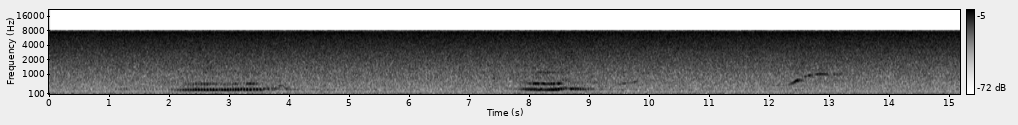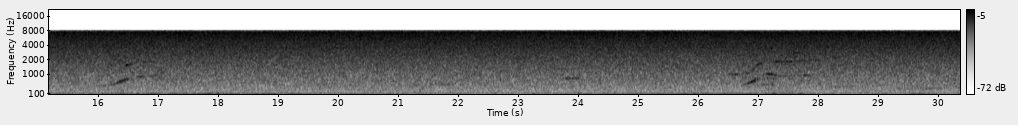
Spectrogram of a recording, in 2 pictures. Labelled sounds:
12.8	13.0	humpback whale, 0.96 to 1.1 kHz
23.8	24.1	humpback whale, 0.80 to 0.86 kHz

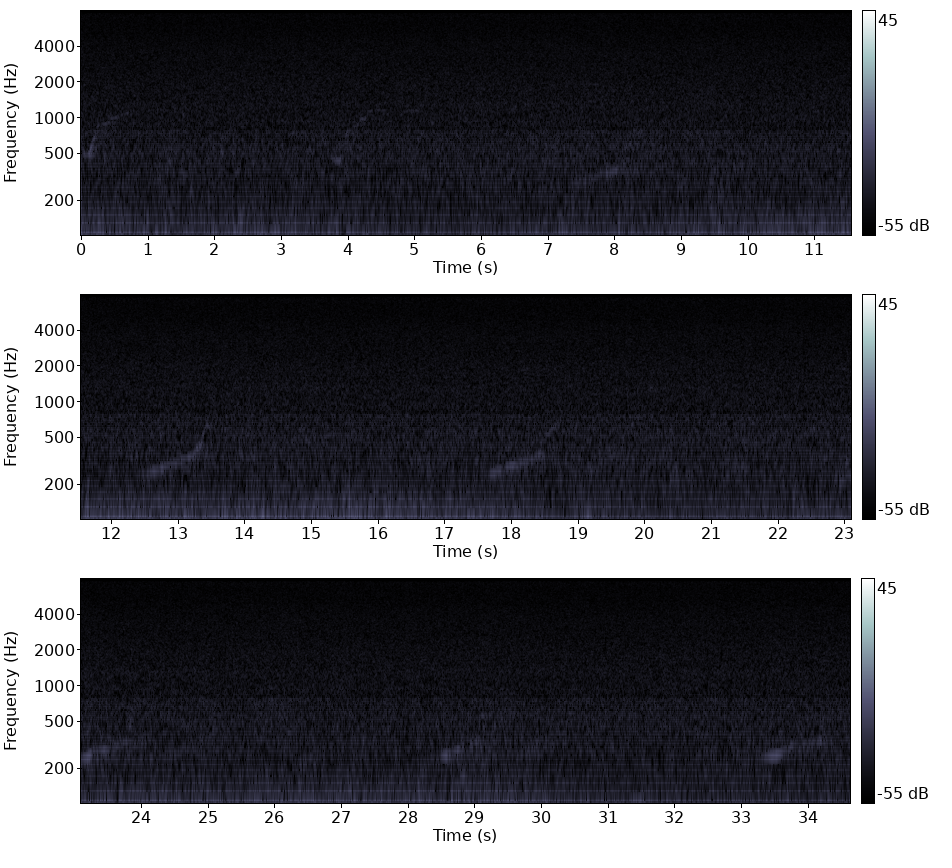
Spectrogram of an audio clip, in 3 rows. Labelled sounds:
0.3	0.6	humpback whale, 0.83 to 1.1 kHz

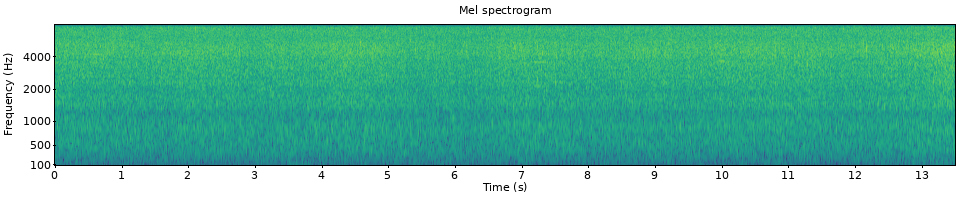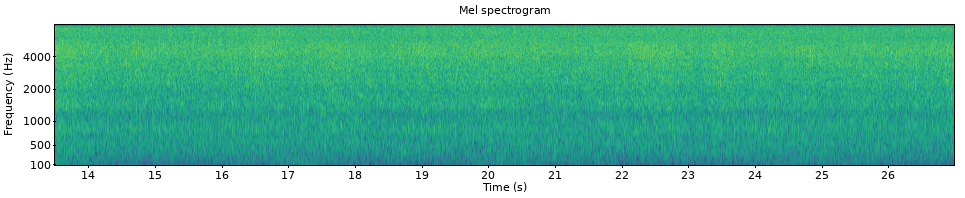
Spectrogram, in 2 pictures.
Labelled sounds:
10.9	11.2	killer whale, northern resident, G clan, 1.1 to 1.5 kHz

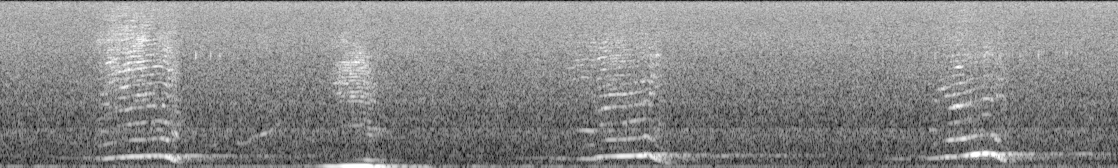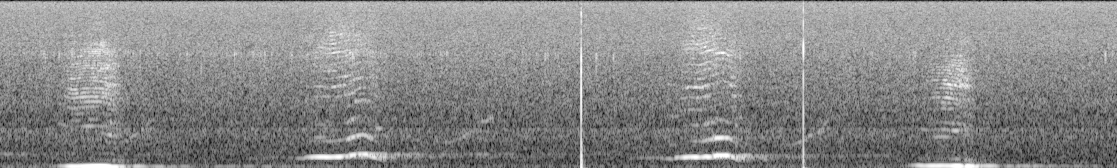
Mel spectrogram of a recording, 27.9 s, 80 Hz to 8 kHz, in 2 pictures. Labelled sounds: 1.4	2.0	humpback whale, 0.80 to 2.7 kHz
4.2	4.6	humpback whale, 2.5 to 2.7 kHz
7.1	8.1	humpback whale, 0.83 to 3.0 kHz
11.9	12.2	humpback whale, 1.1 to 2.0 kHz
14.8	15.3	humpback whale, 1.2 to 3.3 kHz
17.9	18.5	humpback whale, 1.4 to 3.6 kHz
22.5	23.2	humpback whale, 0.80 to 3.8 kHz
25.8	26.1	humpback whale, 1.6 to 2.0 kHz

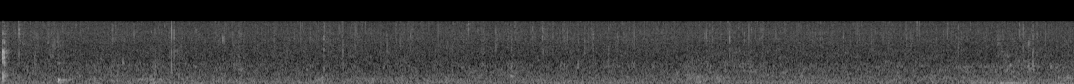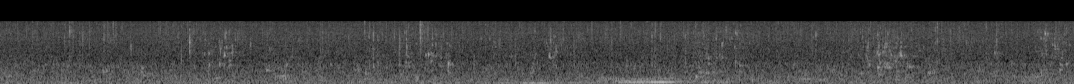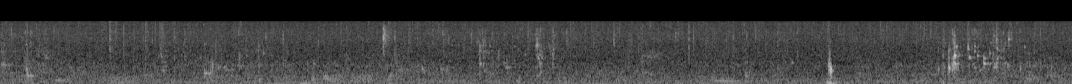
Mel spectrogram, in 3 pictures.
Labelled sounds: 31.2	31.5	water noise, 0.78 to 1.5 kHz

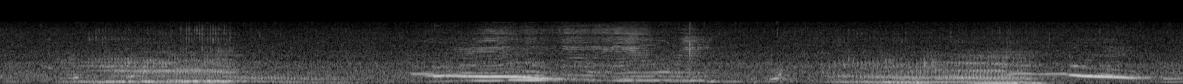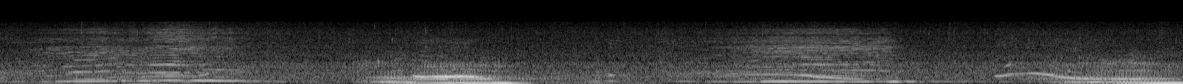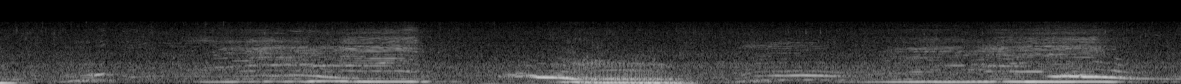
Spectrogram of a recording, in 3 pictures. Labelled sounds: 4.5	5.2	humpback whale, 1.7 to 4.5 kHz
5.6	6.5	humpback whale, 1.7 to 6.7 kHz
10.7	11.0	humpback whale, 0.78 to 0.91 kHz
12.0	14.0	humpback whale, 0.88 to 8.0 kHz
18.9	20.6	humpback whale, 0.88 to 2.3 kHz
25.5	27.7	humpback whale, 0.78 to 3.4 kHz
31.0	31.8	humpback whale, 2.0 to 2.8 kHz
32.4	33.0	humpback whale, 1.7 to 2.2 kHz
33.8	34.7	humpback whale, 2.2 to 3.4 kHz

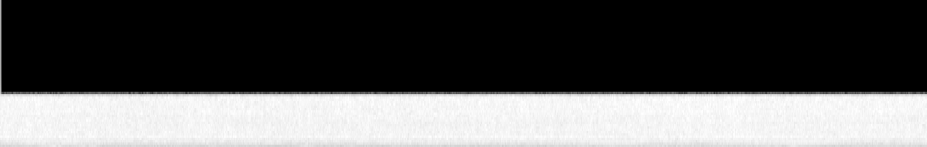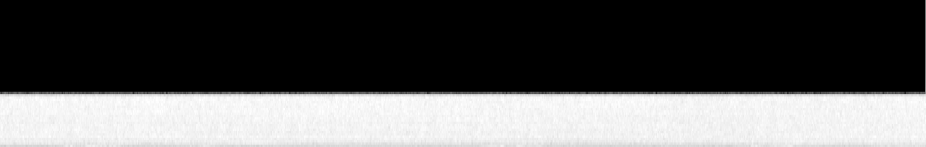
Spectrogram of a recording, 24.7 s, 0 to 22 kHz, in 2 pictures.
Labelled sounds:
0.5	0.9	humpback whale, 0.19 to 0.21 kHz
10.5	10.9	humpback whale, 0.19 to 0.30 kHz
18.6	19.1	humpback whale, 0.19 to 0.30 kHz
22.2	22.5	humpback whale, 0.26 to 0.33 kHz

